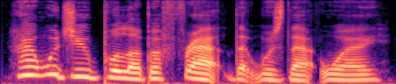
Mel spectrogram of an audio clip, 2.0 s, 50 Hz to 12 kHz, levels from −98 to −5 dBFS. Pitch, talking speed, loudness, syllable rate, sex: 215 Hz, 335 wpm, -16 LUFS, 6.1 syllables/s, female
